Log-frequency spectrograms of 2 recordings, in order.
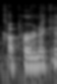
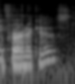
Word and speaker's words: Copernicus: Guys, how do you pronounce these names? Wait, where are Nicholas we? Copernicus.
